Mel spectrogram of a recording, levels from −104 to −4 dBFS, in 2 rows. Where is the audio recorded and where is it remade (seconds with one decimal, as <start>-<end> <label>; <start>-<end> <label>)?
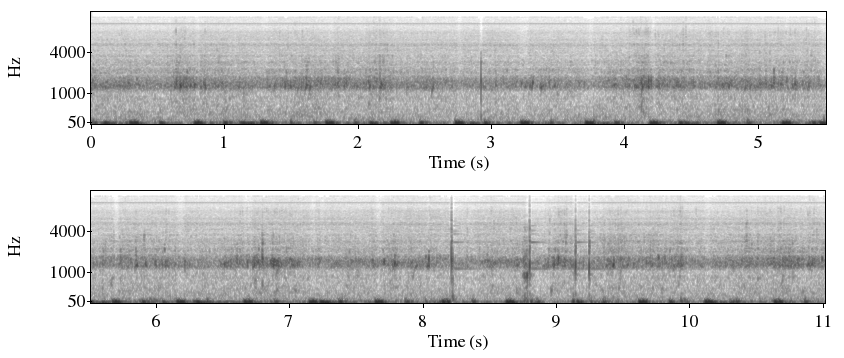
0.0-11.0 recorded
